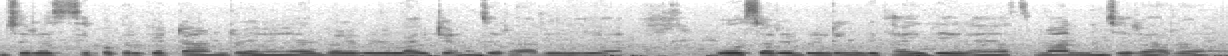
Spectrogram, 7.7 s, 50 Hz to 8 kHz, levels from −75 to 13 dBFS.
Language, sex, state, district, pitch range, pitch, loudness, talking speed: Hindi, female, Bihar, West Champaran, 240-260 Hz, 250 Hz, -16 LUFS, 180 wpm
